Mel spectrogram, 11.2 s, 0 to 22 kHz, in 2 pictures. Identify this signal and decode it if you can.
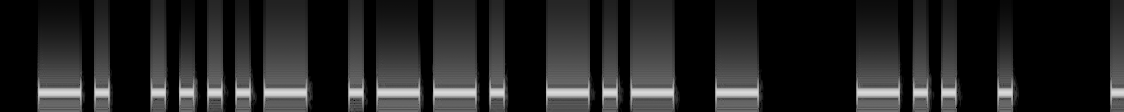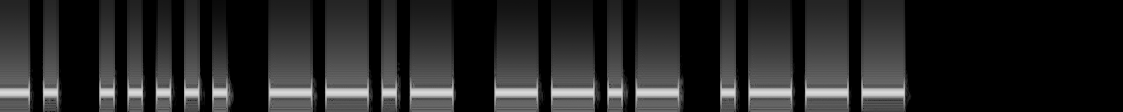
Morse code, heard as a keyed tone, about 17 wpm, 700 Hz. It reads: N4PKT DE N5QQJ
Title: USA Callsign DE Callsign - 5 Characters - 17wpm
